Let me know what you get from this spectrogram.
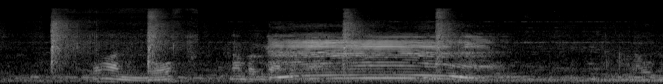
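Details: Cattle during karapan sapi bull race training at Asemanis field, Pamekasan: a rising-falling harmonic moo around two seconds long, with short calls before it, people talking and laughing nearby.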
